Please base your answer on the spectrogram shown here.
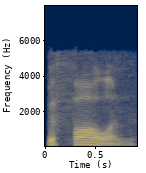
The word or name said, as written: befallen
